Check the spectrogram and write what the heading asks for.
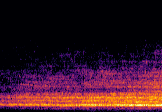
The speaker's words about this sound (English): Well, you can hear the noise that the Rowdies are making as they inbound it.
